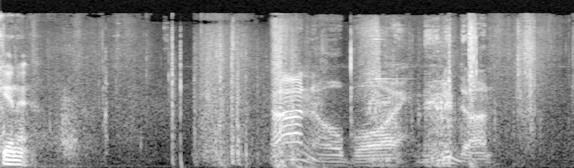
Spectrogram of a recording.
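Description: Boots rustle through tall grass.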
